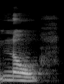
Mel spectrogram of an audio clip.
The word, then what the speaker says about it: know: kata now yang mengetahui bukan know tapi now karena kannya berada sebelum huruf n i hai oke Thailand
